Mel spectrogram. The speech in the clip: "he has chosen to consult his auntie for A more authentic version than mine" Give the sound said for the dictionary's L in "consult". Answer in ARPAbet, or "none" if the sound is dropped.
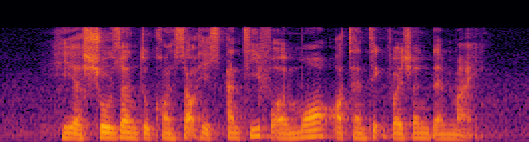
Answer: none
